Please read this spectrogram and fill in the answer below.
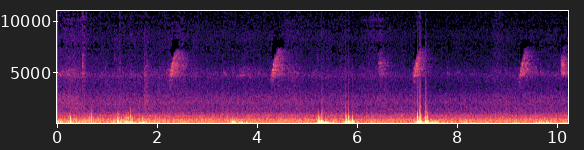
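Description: A bird chirping: short, high, arched calls every second or two. A few dull thumps come about five and seven seconds in, over a steady low background noise.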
